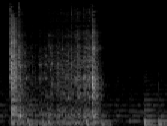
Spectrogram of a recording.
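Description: Plastic rattle of a toy figure spinning down a spiral fireman's pole on a toy fire station, lasting about a second and ending in a click, over background music.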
